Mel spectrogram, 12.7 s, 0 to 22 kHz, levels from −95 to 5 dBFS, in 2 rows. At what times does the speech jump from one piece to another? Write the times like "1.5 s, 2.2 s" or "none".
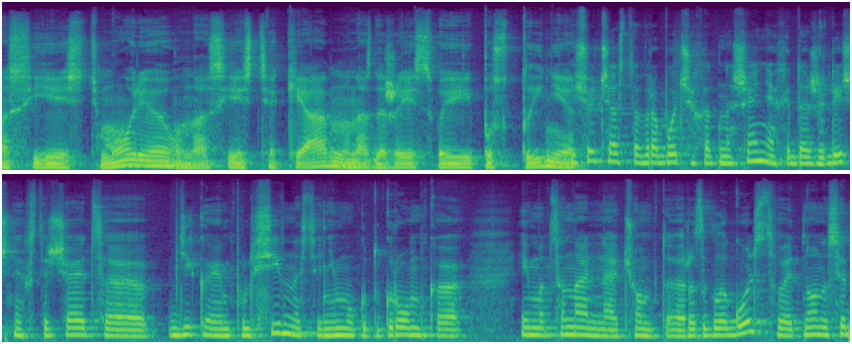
none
